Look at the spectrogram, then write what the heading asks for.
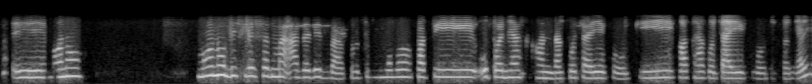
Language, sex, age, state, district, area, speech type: Nepali, female, 30-45, West Bengal, Darjeeling, rural, conversation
